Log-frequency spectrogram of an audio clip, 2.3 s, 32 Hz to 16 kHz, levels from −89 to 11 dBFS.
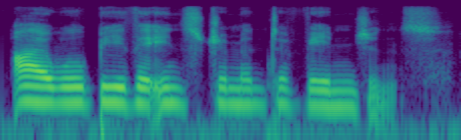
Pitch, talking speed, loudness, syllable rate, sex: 160 Hz, 180 wpm, -19 LUFS, 5.3 syllables/s, female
